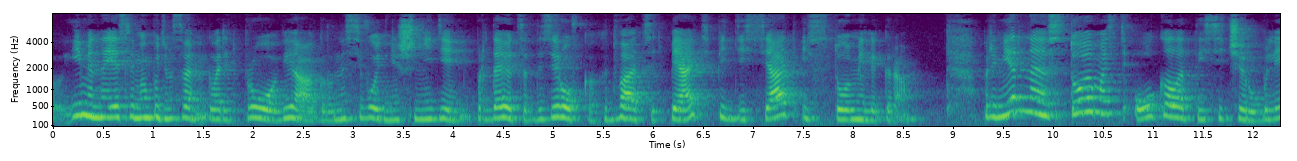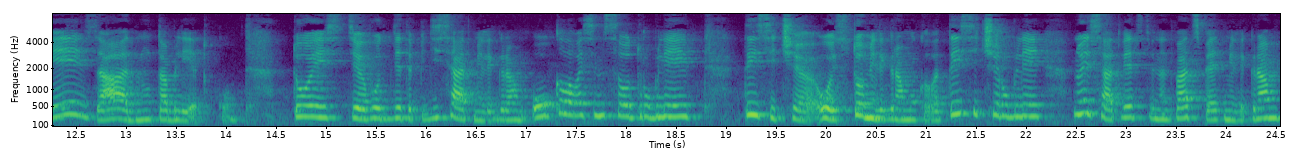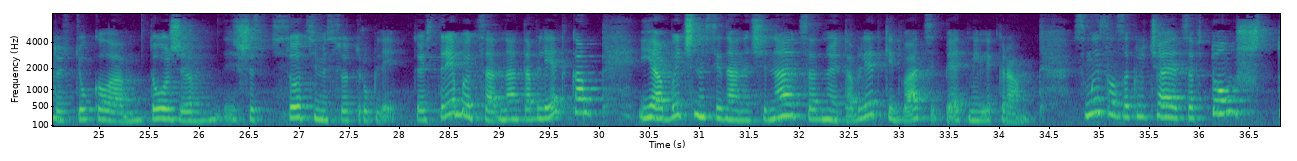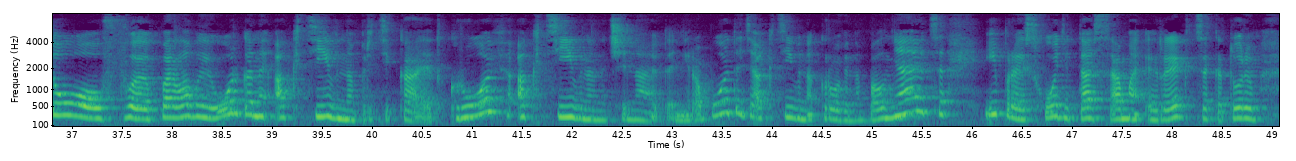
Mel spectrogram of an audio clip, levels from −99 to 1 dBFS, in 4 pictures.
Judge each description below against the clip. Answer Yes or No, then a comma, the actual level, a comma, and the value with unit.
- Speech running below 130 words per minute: Yes, average, 115 wpm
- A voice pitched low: No, high, 230 Hz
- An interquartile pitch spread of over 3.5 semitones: Yes, average, 4.0 semitones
